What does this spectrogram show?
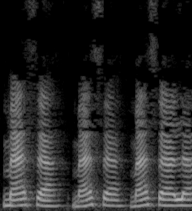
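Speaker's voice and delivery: "मैसा" and "मैसाला" with the vowel flattened toward "ऐ"; mock the mistake, "मैसाला" instead of "मासाला"; wrong spread-lip fatha. Shown as a demonstration. Teacher mimicking the students' spread-lip error in a word. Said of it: "This is not acceptable".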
